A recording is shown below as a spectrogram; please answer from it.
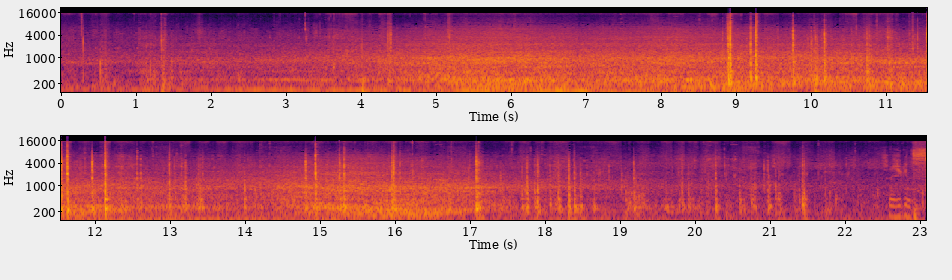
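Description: Sewer inspection camera's push cable being pulled back through the pipe and onto its reel: a rushing noise that swells and fades twice, with scattered sharp clicks.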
